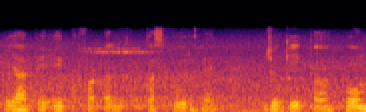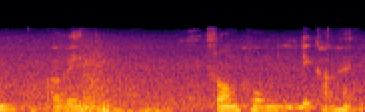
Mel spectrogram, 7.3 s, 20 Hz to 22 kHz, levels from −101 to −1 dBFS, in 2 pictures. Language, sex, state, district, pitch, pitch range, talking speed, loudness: Hindi, male, Maharashtra, Gondia, 120 Hz, 115-125 Hz, 125 wpm, -21 LUFS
